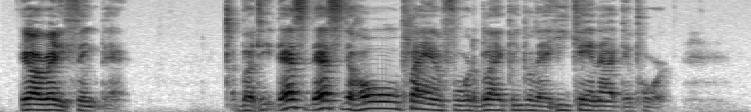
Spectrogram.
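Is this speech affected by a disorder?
No.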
